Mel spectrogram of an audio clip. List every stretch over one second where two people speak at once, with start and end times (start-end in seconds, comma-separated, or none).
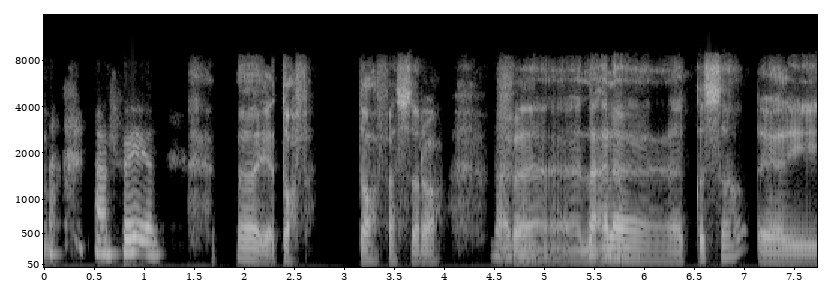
4.5-5.9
